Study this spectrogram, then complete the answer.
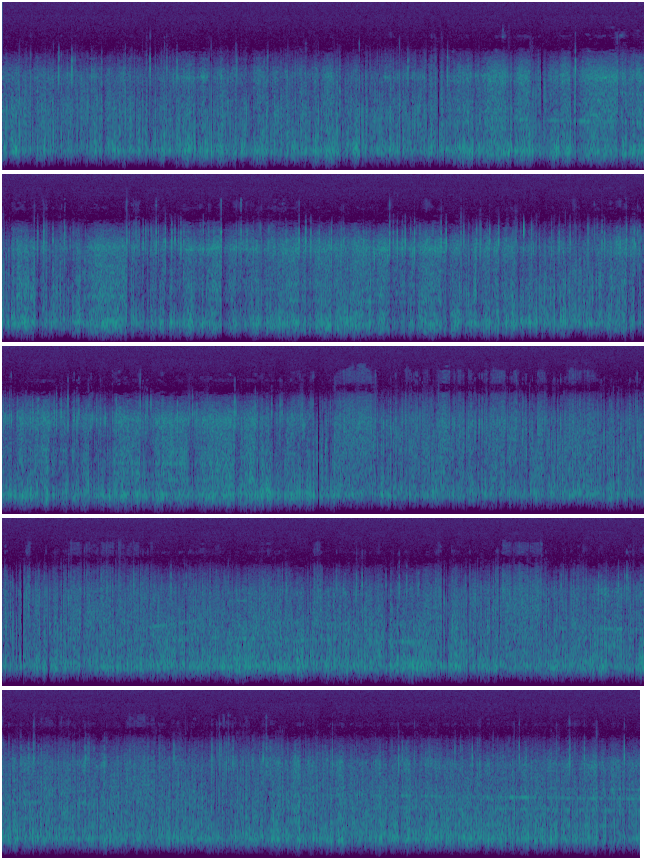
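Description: Tyres roll steadily over city pavement.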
